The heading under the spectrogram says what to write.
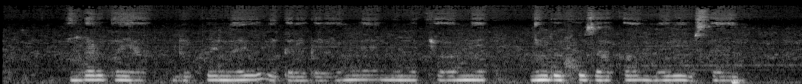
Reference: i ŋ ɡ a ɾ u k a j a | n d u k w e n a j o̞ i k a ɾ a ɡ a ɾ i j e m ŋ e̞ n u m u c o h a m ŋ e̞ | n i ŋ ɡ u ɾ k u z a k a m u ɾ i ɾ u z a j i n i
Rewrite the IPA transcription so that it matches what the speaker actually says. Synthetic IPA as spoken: i ŋ ɡ a ɾ u k a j a | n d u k w e n a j o̞ i ɡ a ɾ a ɡ a ɾ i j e m ŋ e̞ n u m u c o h a m ŋ e̞ | n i ŋ ɡ u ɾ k u z a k a m u ɾ i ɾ u s a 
